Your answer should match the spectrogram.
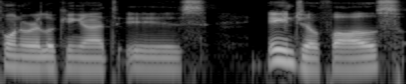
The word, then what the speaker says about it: Angel Falls: we're looking at is Angel Falls or it probably is pronounced angle Falls in Venezuela at 979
